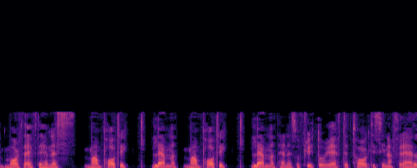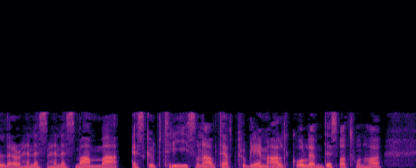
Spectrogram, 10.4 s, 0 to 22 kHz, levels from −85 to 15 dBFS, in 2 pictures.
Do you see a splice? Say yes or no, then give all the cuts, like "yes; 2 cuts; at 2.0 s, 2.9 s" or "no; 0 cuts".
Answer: yes; 3 cuts; at 2.2 s, 4.6 s, 5.8 s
